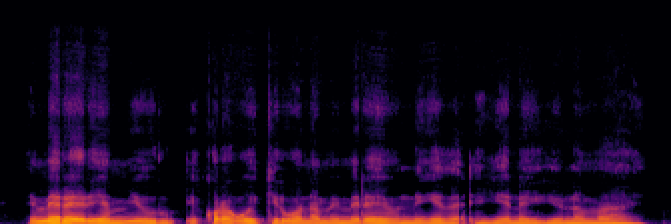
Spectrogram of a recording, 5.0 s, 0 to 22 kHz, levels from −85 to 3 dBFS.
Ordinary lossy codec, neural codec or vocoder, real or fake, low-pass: none; codec, 44.1 kHz, 7.8 kbps, Pupu-Codec; fake; 19.8 kHz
